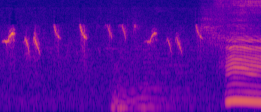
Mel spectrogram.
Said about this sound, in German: Oh, hallo, kleiner Vogel.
